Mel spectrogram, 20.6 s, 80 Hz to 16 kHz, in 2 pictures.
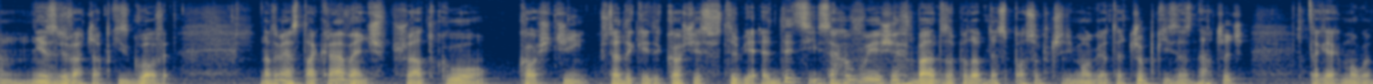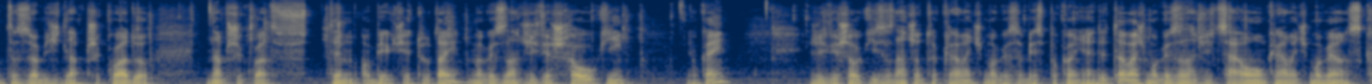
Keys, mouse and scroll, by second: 0.0 middle click, 0.6 click, 1.7-3.8 drag, 4.1 shift+click, 5.0 shift+Tab, 6.0 right click, 6.4 Tab, 8.6 r, 9.6 Escape, 10.2 right click, 11.6 g, 12.2 click, 13.0 right click, 13.2 g, 13.5 click, 14.0 Tab, 14.4 right click, 14.6 Tab, 15.2 right click, 15.5 g, 15.9 click, 16.6 right click, 16.8 g, 17.2 click, 18.1 right click, 18.3 g, 18.8 click, 19.8 right click.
